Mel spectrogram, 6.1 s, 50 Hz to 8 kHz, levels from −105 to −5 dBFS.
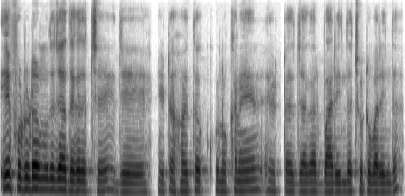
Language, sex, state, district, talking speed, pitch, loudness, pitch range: Bengali, male, Tripura, West Tripura, 160 wpm, 145 Hz, -19 LUFS, 135-150 Hz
